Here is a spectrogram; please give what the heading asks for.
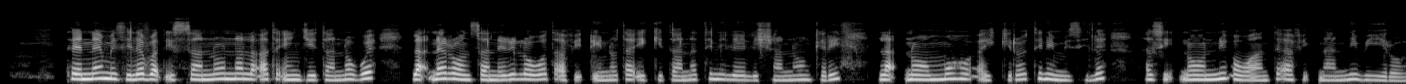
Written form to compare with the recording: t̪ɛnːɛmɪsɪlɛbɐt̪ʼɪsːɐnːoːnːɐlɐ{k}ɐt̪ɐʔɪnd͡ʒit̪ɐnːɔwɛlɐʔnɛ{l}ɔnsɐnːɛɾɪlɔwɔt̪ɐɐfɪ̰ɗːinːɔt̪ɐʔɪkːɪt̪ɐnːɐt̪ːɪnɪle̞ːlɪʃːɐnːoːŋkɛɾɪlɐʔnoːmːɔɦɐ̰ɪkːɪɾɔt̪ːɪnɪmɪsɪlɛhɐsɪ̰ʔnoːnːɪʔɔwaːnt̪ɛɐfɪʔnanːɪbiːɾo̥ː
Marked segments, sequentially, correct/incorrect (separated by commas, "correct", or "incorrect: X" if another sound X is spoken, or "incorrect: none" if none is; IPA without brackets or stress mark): incorrect: ʔ, incorrect: ɾ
